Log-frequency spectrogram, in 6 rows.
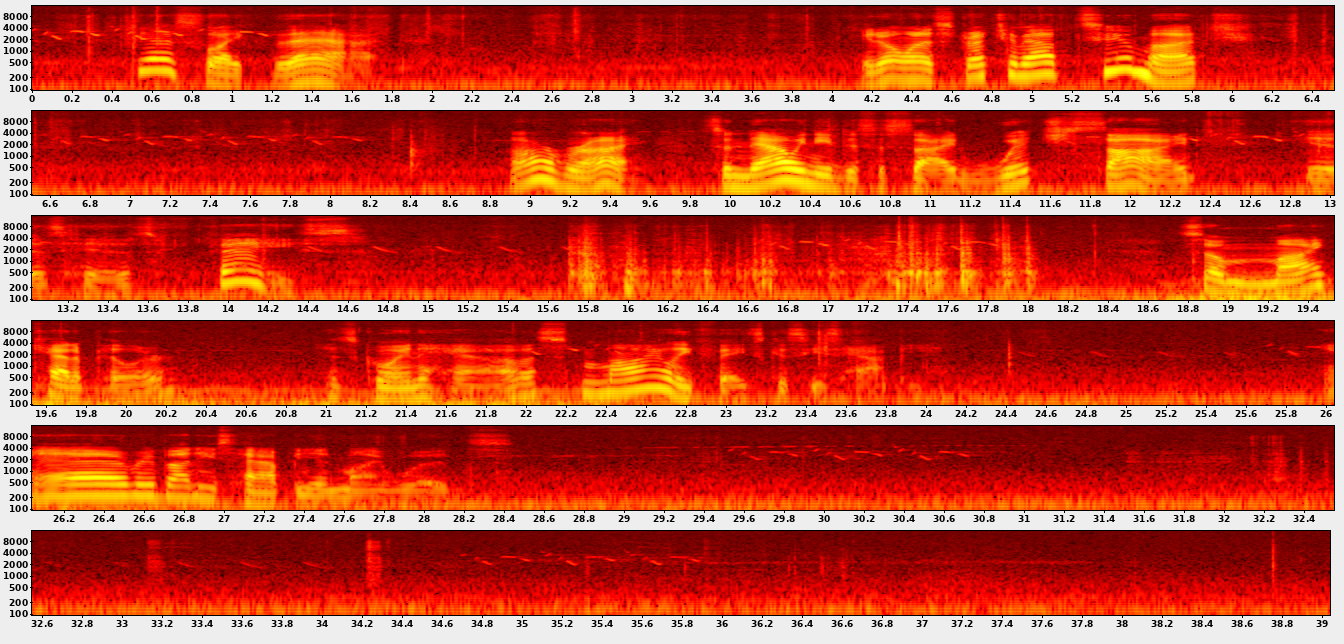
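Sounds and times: songbird chirping: 0:00.0 - 0:38.2
low outdoor rumble: 0:00.0 - 0:39.0
paper rustling and crinkling: 0:00.2 - 0:00.9, 0:01.6 - 0:04.1, 0:06.2 - 0:08.7.

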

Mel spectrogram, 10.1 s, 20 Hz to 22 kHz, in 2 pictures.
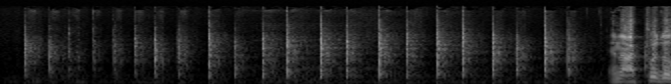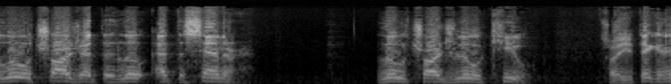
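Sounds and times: chalk tapping on blackboard: 0:00.0 - 0:04.4.

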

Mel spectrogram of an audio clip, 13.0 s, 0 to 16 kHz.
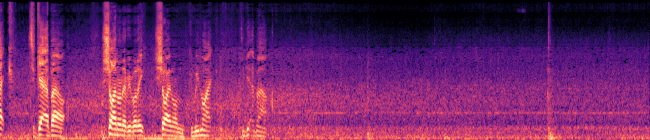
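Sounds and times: road traffic passing: 0:00.0 - 0:13.0.

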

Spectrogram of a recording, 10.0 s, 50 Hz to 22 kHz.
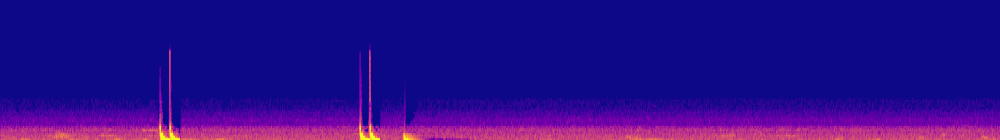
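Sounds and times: computer mouse button clicking: 0:01.6 - 0:01.8, 0:03.6 - 0:04.2.

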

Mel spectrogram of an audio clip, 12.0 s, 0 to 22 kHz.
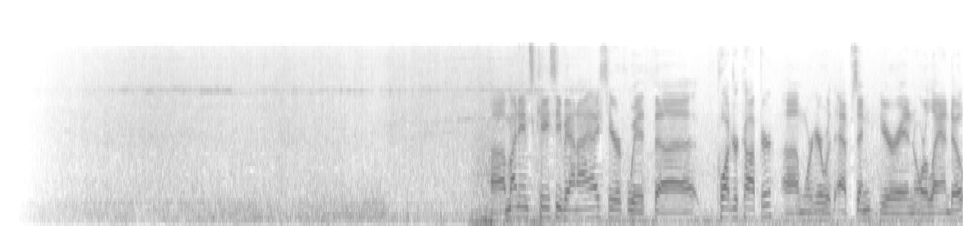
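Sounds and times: faint high motor whine: 0:00.2 - 0:12.0
propeller wash and wind rush: 0:00.3 - 0:12.0.

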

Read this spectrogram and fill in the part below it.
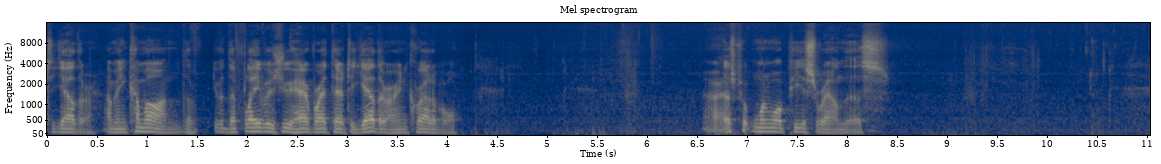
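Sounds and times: low steady hum: 0:00.0 - 0:11.0
soft squishing of raw meat: 0:04.5 - 0:06.2, 0:09.0 - 0:10.7.

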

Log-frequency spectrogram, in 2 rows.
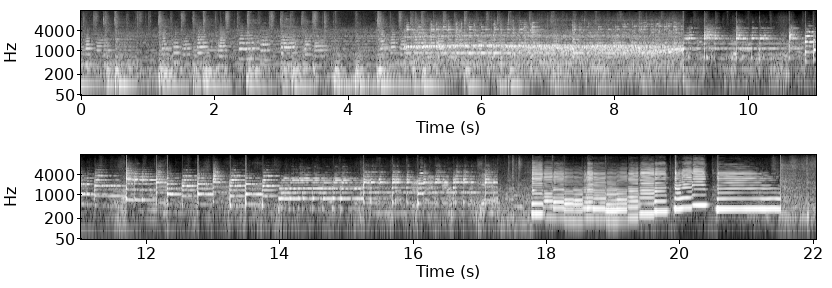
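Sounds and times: steelpan melody: 0:00.0 - 0:20.2.

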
